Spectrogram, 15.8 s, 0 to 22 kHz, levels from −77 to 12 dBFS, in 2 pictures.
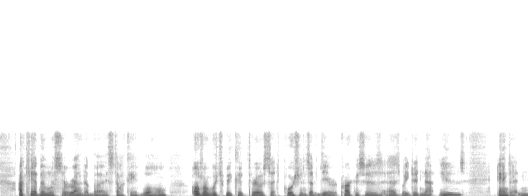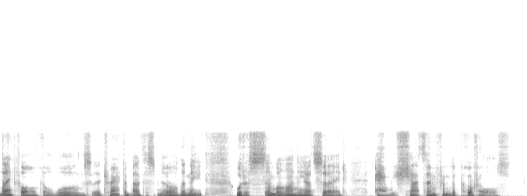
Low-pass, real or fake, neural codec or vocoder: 7.2 kHz; fake; codec, 32 kHz, 1.9 kbps, SNAC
